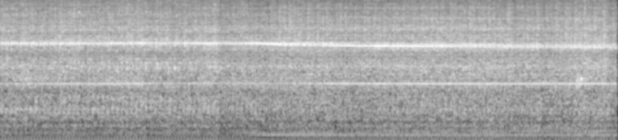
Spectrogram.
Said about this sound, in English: extend that wheel lift out.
